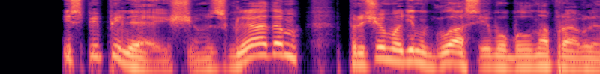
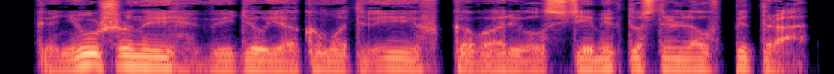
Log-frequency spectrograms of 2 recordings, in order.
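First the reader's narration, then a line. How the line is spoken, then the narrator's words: Deep bass voice. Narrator (Russian): пробасил Григорий Григорьевич Рамадановский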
